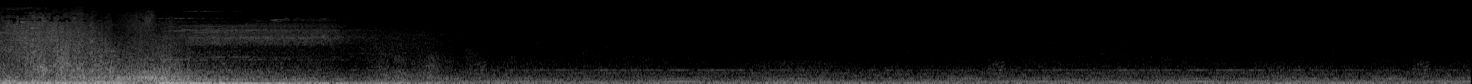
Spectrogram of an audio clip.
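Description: A triumphant musical fanfare swells and lingers.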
